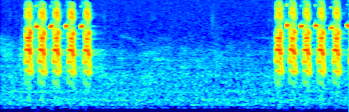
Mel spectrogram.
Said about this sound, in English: The jays' noisy, rasping chatter helps ward off predators and keep their colorful kin together. Listen carefully for their clangorous calls for a chance to glimpse these gems yourself.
